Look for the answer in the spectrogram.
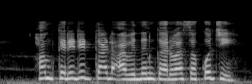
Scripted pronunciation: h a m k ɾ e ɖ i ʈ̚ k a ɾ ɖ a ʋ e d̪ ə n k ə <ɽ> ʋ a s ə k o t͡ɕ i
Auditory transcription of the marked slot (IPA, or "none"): ɾ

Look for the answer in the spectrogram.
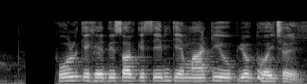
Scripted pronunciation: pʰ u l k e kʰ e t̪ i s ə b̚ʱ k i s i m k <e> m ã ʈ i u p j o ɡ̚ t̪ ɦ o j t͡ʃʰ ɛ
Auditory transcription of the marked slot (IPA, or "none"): e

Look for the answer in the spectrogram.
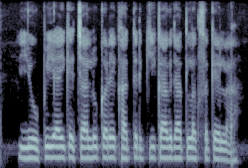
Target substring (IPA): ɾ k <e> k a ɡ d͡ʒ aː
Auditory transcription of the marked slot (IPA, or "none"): i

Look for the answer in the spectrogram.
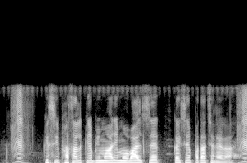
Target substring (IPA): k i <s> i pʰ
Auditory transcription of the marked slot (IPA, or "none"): s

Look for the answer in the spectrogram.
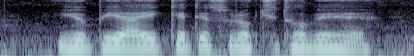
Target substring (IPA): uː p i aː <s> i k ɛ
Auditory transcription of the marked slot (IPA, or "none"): none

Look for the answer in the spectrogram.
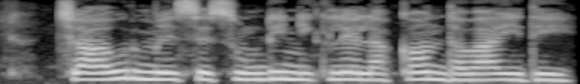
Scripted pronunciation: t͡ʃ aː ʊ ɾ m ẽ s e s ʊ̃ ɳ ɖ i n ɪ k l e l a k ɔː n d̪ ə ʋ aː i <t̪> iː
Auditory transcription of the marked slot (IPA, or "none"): d̪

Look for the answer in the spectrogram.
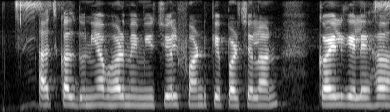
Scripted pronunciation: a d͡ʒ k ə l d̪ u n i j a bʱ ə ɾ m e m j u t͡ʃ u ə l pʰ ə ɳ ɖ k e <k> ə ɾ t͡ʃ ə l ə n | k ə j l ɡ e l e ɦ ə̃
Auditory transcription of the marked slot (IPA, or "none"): p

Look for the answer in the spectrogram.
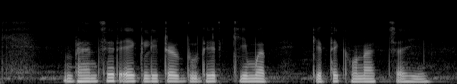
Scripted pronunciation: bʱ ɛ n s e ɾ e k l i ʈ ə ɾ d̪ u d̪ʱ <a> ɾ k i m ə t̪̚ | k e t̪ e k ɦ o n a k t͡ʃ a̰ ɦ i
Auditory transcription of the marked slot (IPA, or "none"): e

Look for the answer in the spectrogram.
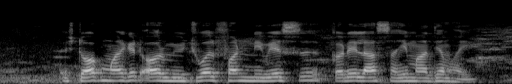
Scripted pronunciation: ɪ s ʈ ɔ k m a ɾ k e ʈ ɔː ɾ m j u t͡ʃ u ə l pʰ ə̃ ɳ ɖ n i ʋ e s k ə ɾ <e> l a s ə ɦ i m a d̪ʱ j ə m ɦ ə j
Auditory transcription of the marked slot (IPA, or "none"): e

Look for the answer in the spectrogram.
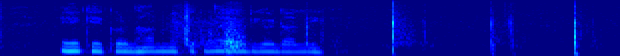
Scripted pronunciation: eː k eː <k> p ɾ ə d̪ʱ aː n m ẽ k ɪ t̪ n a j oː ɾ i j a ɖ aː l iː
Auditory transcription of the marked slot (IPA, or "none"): k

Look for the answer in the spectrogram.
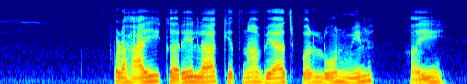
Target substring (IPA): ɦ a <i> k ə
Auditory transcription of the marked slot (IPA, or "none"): i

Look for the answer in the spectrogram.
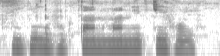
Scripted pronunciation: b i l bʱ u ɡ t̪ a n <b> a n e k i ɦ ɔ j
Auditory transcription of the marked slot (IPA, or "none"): m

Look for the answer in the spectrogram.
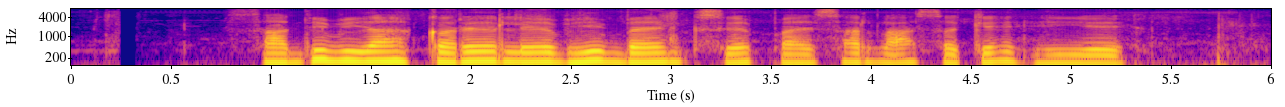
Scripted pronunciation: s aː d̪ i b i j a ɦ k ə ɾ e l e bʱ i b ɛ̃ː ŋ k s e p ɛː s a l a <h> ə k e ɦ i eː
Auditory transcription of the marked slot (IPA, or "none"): s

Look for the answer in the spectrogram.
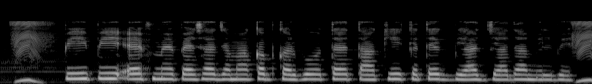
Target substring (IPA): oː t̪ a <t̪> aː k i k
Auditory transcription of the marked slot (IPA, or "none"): t̪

